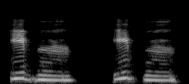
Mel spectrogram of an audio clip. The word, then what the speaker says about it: eaten: the gloral pronunciation so when we have a letter N in the last syllable we try to like stop in letter T and then it's just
